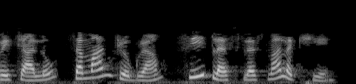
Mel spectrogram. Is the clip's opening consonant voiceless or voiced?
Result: voiced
